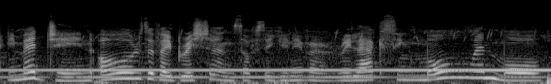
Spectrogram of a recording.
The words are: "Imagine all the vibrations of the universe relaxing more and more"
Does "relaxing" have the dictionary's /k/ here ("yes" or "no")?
yes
